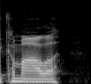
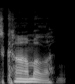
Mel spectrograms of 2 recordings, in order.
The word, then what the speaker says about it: Kamala: I used to say Kamala, but it's Kamala.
